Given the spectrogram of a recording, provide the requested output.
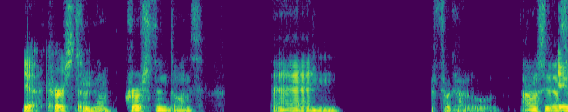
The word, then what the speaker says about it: Kirsten Dunst: saw Civil War, which was directed by Alex Garland and stars Kristen Dunst and did I say it right? Yeah, Kirsten Dunst, and I forgot.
